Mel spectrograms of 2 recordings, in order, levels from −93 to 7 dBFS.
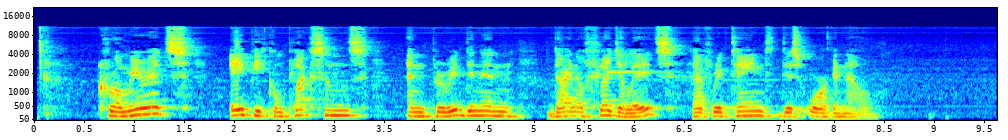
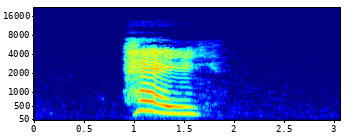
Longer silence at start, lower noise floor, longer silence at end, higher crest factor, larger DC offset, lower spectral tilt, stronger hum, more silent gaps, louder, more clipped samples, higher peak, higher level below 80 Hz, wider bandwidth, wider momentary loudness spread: second, 0.05 s vs 0.9 s; second, -53 dBFS vs -78 dBFS; second, 1.2 s vs 1.4 s; second, 14 dB vs 22 dB; neither; first, -5.5 dB/octave vs -1 dB/octave; neither; neither; about the same, -16 LUFS vs -18 LUFS; neither; about the same, -2 dBFS vs -2 dBFS; first, -56 dBFS vs -82 dBFS; first, 11.5 kHz vs 7.8 kHz; about the same, 12 LU vs 14 LU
